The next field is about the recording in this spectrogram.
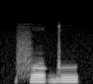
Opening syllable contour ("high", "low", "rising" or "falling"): high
